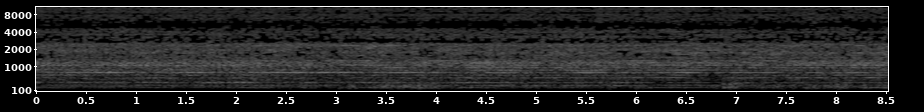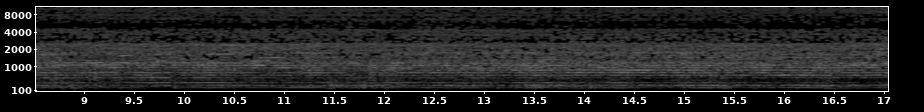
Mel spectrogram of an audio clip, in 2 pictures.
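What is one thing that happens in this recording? A chainsaw mill engine roars steadily while its chain cuts along a log.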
